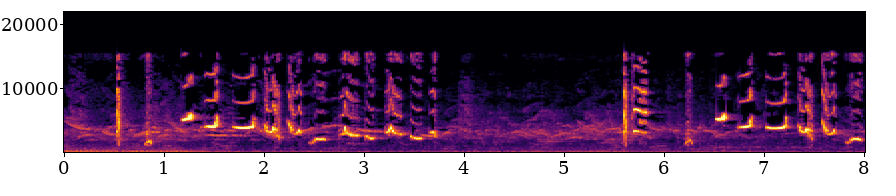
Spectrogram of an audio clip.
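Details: Champion Oriental magpie-robin delivering master song. Rich falling whistles and buzzy notes follow quickly, about four a second. A quiet warbling interlude follows, then another energetic burst of whistled phrases over faint low background hum.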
